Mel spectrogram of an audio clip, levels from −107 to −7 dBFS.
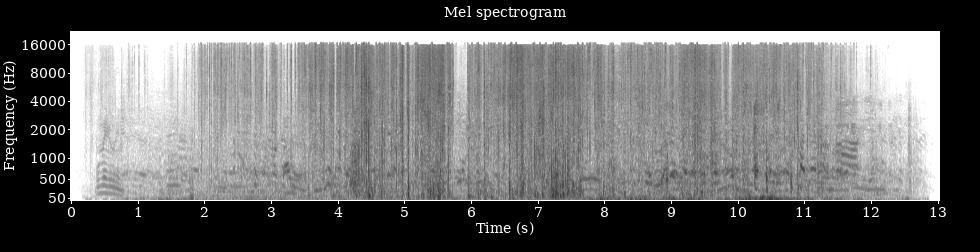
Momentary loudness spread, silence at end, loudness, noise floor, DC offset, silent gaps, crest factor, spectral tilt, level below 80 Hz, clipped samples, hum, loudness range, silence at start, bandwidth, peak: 16 LU; 0.45 s; -33 LUFS; -66 dBFS; under 0.1%; none; 30 dB; -2 dB/octave; -50 dBFS; under 0.1%; none; 11 LU; 0.45 s; 17 kHz; -6 dBFS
